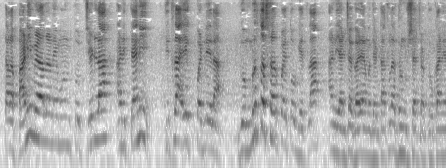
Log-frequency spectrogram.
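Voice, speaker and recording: High-voiced man telling a scripture story. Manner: animated storytelling, acting out dialogue. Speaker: religious storyteller. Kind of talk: devotional scripture discourse. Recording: echoey room with faint noise.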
